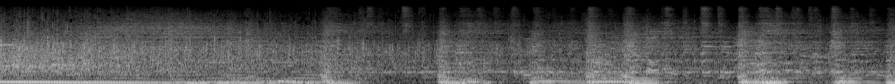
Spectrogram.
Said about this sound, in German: Und nun, meine Damen und Herren, liebe Kinder, ist es soweit. Erleben Sie unser neues Programm Euphorie. Und seien Sie euphorisch. Applaus für unser Zirkusorchester.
